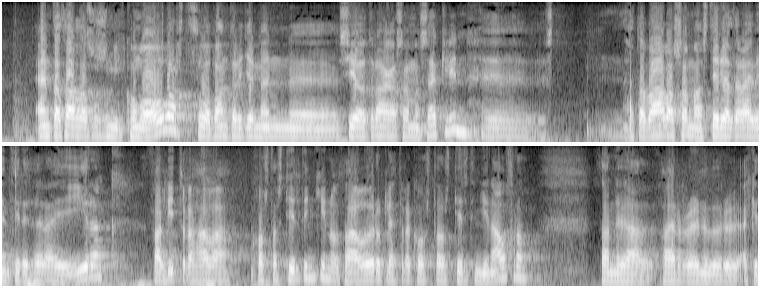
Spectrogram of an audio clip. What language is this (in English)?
Icelandic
